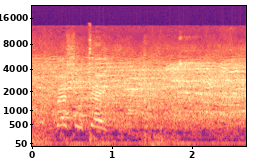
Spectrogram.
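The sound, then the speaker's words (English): A basketball is dribbled on a court during a game, bouncing in a steady rhythm of dull thuds. A constant crowd murmur and voices sit underneath. “Here is Gilbert with it, dribbling on the left wing.”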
